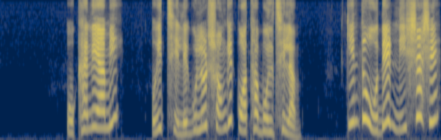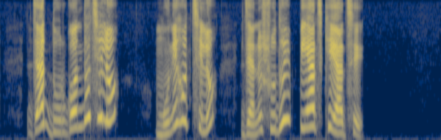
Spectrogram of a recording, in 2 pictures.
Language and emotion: Bengali, disgusted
